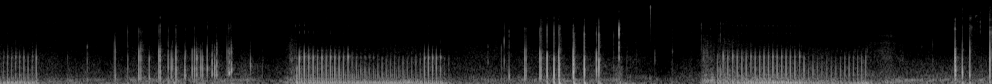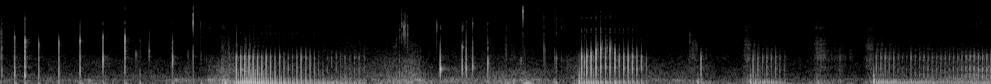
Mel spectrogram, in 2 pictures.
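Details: Cat purr coming in repeated low throbbing blocks a second or two long, separated by crackling clicks and scratchy handling sounds.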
